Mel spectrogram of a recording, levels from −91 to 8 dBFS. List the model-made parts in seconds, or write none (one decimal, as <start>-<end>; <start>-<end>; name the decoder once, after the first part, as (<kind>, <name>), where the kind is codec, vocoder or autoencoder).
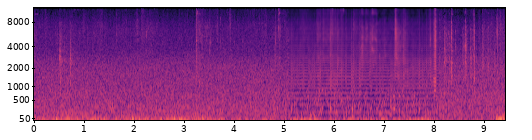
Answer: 5.1-8.1 (vocoder, Vocos)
